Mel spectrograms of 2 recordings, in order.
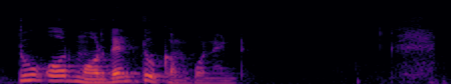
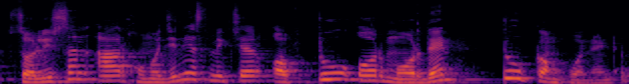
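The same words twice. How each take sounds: First: Two or more than two component drawn out extremely slowly, each word separate; stressed repeat. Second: Definition read out word by word, very slow; slow dictation. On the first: Teacher repeating the key phrase for students to remember, stretched out word by word. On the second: Teacher dictating the definition to students, slow and deliberate. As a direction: spell out the definition slowly for notes. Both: Shown as a demonstration. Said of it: "अब इस बात को थोड़ा समझते हैं".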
